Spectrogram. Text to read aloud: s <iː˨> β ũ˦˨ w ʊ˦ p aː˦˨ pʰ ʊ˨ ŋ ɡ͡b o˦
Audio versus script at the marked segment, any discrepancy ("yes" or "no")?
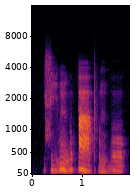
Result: no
